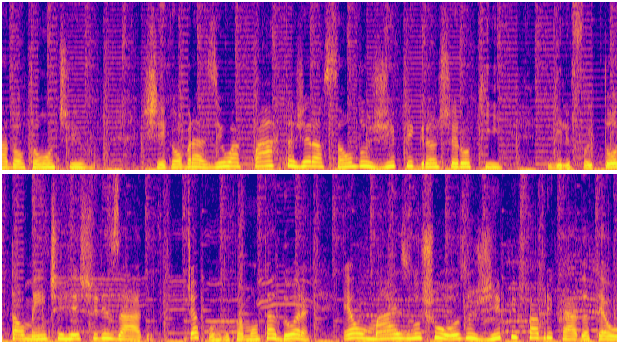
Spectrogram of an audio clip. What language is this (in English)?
Portuguese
